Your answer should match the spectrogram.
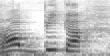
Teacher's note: रब्बिका र को गोल पढ़ा जा रहा है। बा में कलकला करते हुए तजदीद अदा की जा रही है। सख्ती के साथ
